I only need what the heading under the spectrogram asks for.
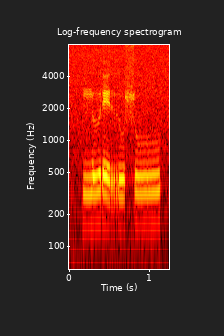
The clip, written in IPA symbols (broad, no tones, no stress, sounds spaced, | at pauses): n ɯ ɾ e r u ɬ u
